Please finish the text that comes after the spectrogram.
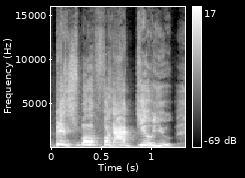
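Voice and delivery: mock fight-night yell; furious shout. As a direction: bark it like you're about to swing. Acted threat in fight.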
